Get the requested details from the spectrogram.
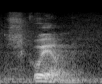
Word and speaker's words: Sequim: of Squim, which is spelled S-E-Q-U-I-M.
